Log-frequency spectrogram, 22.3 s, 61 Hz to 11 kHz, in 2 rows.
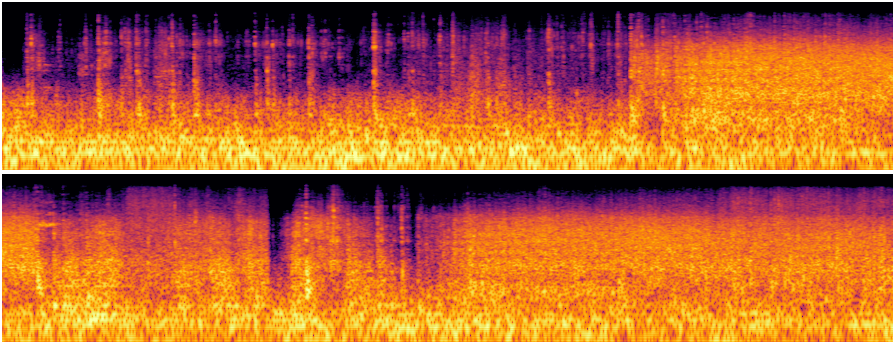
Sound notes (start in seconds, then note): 0.2 rocks clattering; 0.2 volcano rumbles; 7.8 rock crashing; 14.4 rumbling sound; 16.6 crashing sound; 20.6 rumbling & crashing sounds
